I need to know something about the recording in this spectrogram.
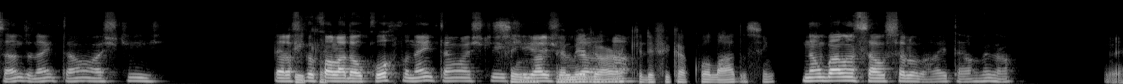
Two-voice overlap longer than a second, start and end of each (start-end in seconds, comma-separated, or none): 4.9-6.4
